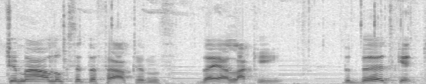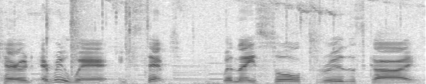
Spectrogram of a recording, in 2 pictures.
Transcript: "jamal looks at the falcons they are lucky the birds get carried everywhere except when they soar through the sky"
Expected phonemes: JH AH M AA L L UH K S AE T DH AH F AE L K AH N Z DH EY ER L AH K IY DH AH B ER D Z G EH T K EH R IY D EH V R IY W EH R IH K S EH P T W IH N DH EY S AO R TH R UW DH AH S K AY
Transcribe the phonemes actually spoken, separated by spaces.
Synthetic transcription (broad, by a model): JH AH M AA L L UH K S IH T DH AH F AE L K AH N Z DH EY ER L AH K IY DH AH B ER D Z G EH T K EH R IY D EH V R IY W EH R IH K S EH P T W IH N DH EY S AO TH R UW DH AH S K AY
